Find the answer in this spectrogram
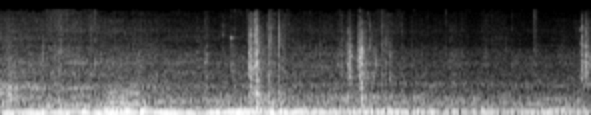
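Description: Steady low rumble of a running vehicle, with a few sharp knocks of the phone being handled against clothing about two seconds in and again shortly after.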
